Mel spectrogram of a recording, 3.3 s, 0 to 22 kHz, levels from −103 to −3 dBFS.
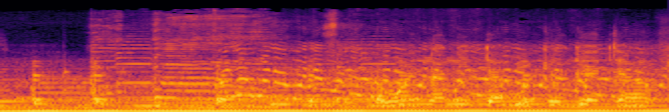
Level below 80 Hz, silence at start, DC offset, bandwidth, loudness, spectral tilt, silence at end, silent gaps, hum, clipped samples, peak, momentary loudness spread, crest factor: -18 dBFS; 0 s; 0.4%; 13 kHz; -17 LUFS; -7 dB/octave; 0 s; none; none; under 0.1%; -2 dBFS; 3 LU; 14 dB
